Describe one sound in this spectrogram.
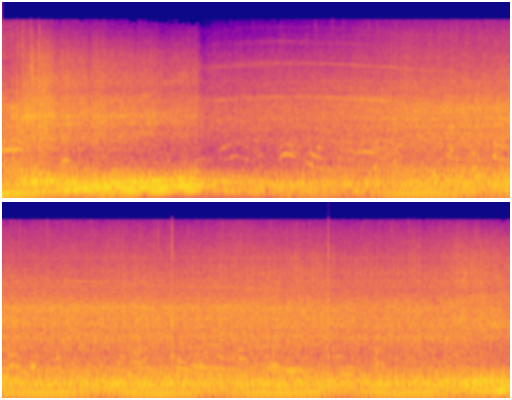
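A tank engine roars loudly nearby.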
